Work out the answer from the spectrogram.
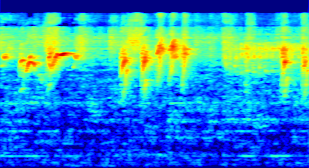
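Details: Metallic pygmy sunbird giving short, sharp, high tinkling chirps in quick clusters, separated by brief pauses, over a faint steady hum.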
